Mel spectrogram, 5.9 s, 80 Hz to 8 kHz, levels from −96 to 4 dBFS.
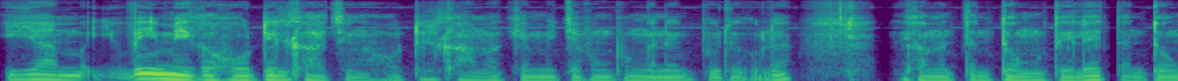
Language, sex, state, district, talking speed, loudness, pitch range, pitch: Wancho, male, Arunachal Pradesh, Longding, 255 wpm, -24 LUFS, 95-115 Hz, 100 Hz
